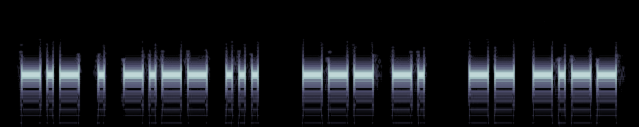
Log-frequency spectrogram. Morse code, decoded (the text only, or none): KEYS ON MY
